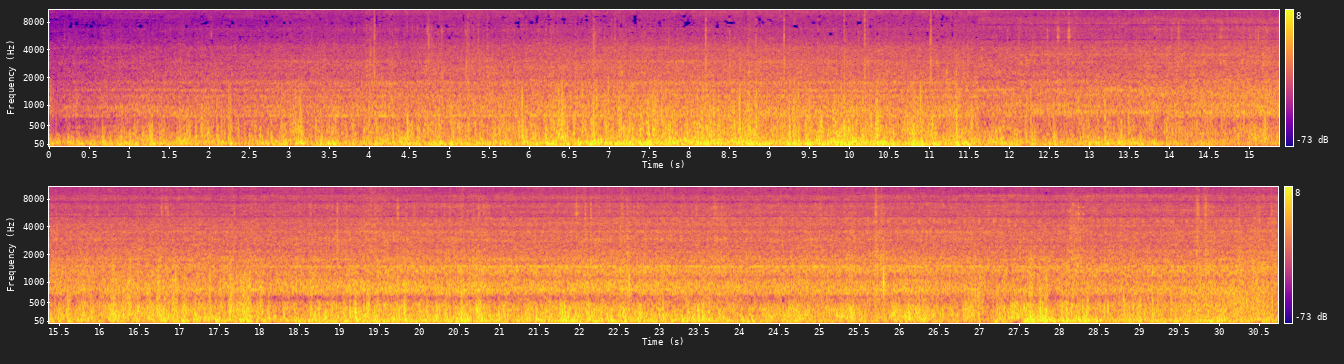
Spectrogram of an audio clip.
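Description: Wind buffeting the microphone and tyre noise from a bicycle descending a paved road, a loud, steady rush that swells and eases with speed.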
